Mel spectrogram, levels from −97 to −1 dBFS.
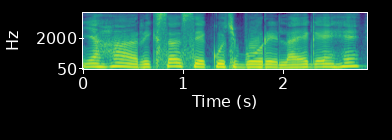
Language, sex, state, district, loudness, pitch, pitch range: Hindi, male, Jharkhand, Ranchi, -11 LUFS, 160 Hz, 150-180 Hz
